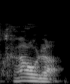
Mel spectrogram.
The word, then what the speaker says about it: Gouda: the town center of, you pronounce it Gouda, Gouda in the Netherlands. No, it's Gouda, where the cheese comes from.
